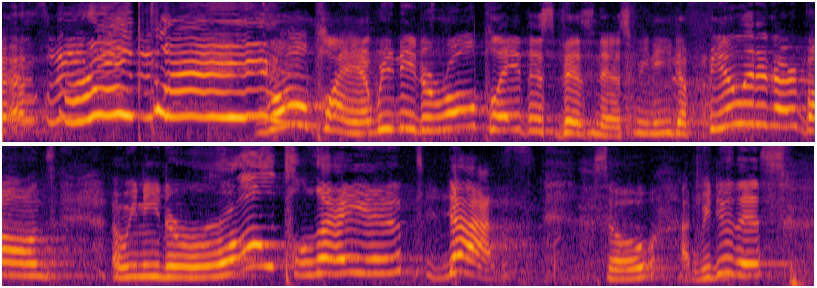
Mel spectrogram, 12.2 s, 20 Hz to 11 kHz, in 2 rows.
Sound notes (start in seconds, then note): 4.7 laughter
